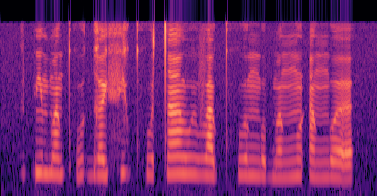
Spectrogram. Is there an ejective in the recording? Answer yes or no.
yes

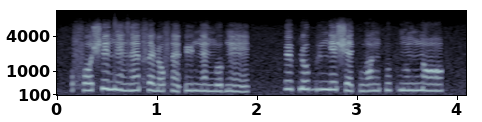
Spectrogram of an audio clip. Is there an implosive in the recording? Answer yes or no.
yes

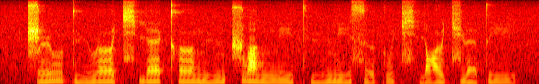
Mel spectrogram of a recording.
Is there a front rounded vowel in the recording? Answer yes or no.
yes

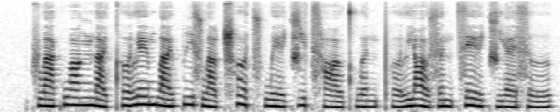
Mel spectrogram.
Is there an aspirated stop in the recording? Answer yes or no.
yes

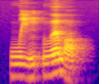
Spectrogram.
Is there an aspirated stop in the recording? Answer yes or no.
no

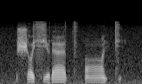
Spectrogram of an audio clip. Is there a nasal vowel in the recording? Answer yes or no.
yes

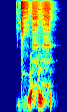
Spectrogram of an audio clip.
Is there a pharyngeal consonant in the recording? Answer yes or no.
yes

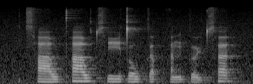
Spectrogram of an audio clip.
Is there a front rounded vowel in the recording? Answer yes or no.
no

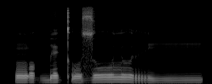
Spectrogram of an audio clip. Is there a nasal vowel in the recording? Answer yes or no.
no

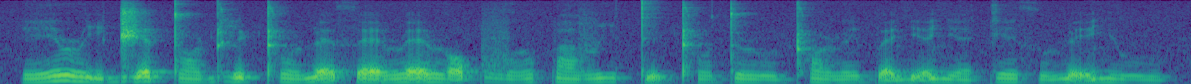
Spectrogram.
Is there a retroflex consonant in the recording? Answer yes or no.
yes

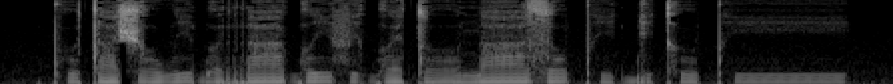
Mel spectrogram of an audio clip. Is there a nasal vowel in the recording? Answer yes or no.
no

